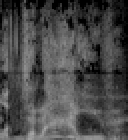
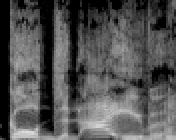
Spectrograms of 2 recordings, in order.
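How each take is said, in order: First: It is said flatly and plainly. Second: It is shouted dramatically and excitedly.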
